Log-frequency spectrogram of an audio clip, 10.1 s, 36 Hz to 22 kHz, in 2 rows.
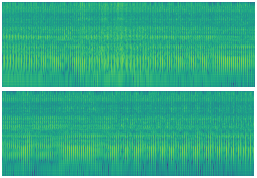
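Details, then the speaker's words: Predator 79cc single-cylinder minibike engine, governor removed, 22 lb springs, fresh valve lash, new carburetor spacer and linkage, first start on choke: a fast, rattly, surging uneven beat; rough running, and the carb still needs tuning. "bye all right guys we got a runner it might not be the best runner at this second but guys that's just some tuning"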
